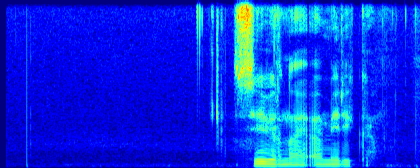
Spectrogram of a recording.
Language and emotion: Russian, neutral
